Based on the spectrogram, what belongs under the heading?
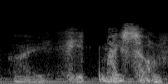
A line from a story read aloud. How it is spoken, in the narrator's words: he whispered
